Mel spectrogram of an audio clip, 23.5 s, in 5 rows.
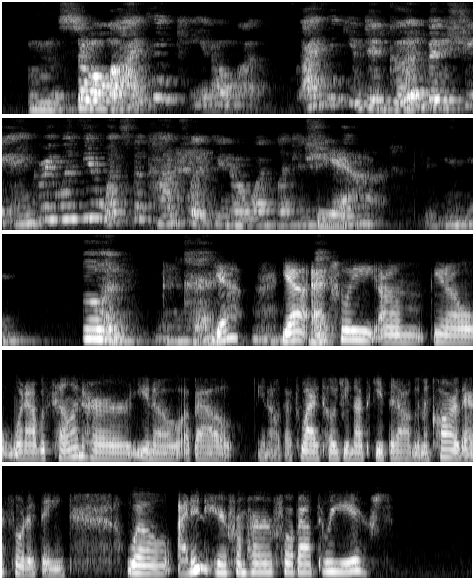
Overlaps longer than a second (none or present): none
